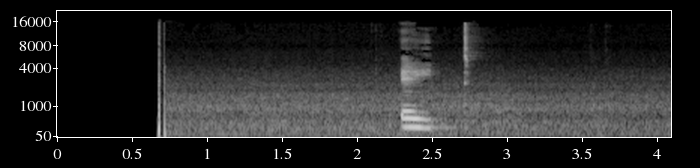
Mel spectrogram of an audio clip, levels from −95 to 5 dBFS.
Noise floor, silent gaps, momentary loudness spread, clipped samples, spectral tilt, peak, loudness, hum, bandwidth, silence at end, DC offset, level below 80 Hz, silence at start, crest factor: -47 dBFS; none; 25 LU; under 0.1%; -4 dB/octave; -6 dBFS; -26 LUFS; none; 16 kHz; 1.05 s; under 0.1%; -56 dBFS; 0.8 s; 24 dB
